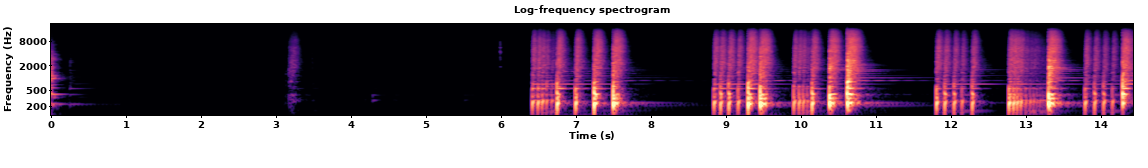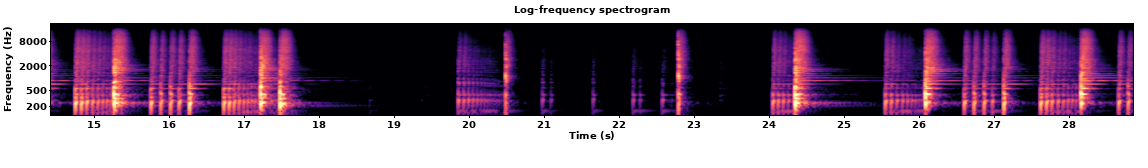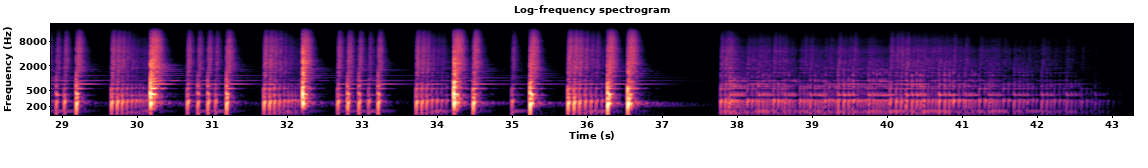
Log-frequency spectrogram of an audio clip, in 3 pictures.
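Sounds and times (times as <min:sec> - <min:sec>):
Tama LMB1465 drum: 0:00.0 - 0:00.3, 0:06.4 - 0:07.9, 0:08.8 - 0:11.0, 0:11.8 - 0:17.9, 0:19.9 - 0:23.2, 0:24.1 - 0:24.9, 0:25.6 - 0:36.9, 0:37.8 - 0:43.2.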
